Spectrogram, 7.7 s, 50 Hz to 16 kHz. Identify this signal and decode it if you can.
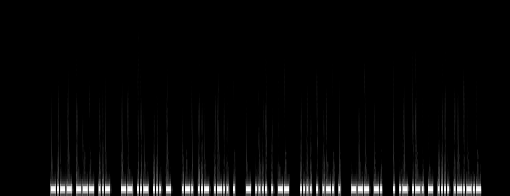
Morse code, heard as a keyed tone, about 50 wpm, 700 Hz. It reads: YOU MUST RULE THEM HERE ON EARTH.
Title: Sentences from Top 1000 Words - Review Part 2 - 50wpm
